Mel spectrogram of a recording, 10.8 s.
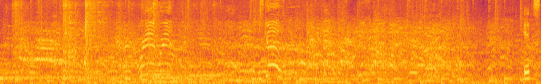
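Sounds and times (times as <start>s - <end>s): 
crowd shouting: 0.0s - 10.8s
windows shattering: 0.1s - 5.2s
speech: 10.5s - 10.8s.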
